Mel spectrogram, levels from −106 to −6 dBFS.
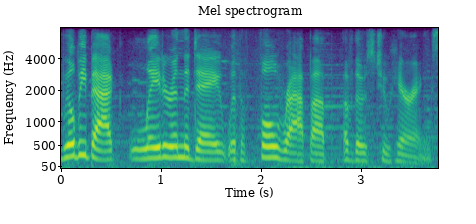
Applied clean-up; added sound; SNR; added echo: none; none; none; none.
